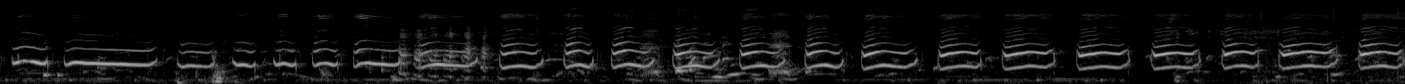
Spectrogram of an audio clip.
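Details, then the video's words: A 20-day-old Shih Tzu puppy cries in high, squealing whines, repeated over and over to demand milk. "시츄일기6(화난 강아지 뿌꾸)"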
